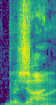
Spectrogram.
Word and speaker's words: Bijan: According to Mama Robinson, it's Bijan. He looked Not amazing. Bijan, Guess like what? mustard. He doesn't care, though. Okay. But his mom says it's Bijan.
